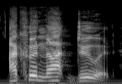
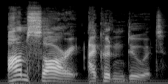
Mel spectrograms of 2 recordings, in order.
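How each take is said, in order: First: "could not" split apart and punched louder; emphatic stress. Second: Said in the usual way. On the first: Real, not acted. Reviewer insists he couldn't stand the film, "could not" stressed hard.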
